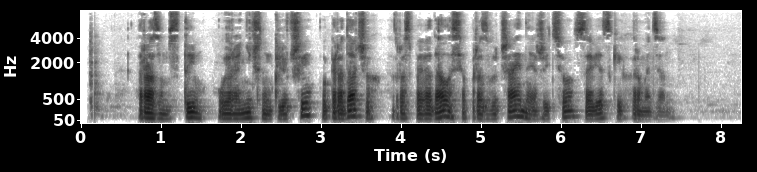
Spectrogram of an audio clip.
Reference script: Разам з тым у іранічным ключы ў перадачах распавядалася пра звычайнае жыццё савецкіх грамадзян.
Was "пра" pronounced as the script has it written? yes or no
yes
